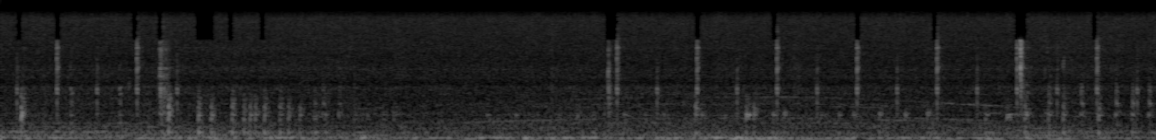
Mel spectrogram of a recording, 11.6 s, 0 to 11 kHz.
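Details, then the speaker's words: Polestar 2 driving and turning, after four attempted repairs and new redesigned strut bearings with no change: sharp irregular clicks, knocking and faint squeaks over low road rumble, audible turning right; suspension squeaking and clicking while driving. "I'm just doing a little drive so you can hear the suspension noise in my car CL audible when turning right obviously I'm turning left at the moment hear that squeaking a is knocking and clicking noises squeaking as well"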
